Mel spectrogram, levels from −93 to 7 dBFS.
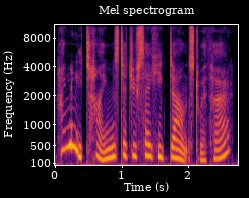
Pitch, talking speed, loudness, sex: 265 Hz, 220 wpm, -17 LUFS, female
